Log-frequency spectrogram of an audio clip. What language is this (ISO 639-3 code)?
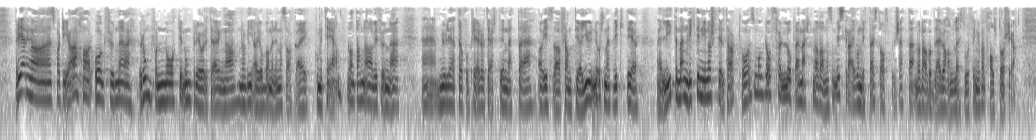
nno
